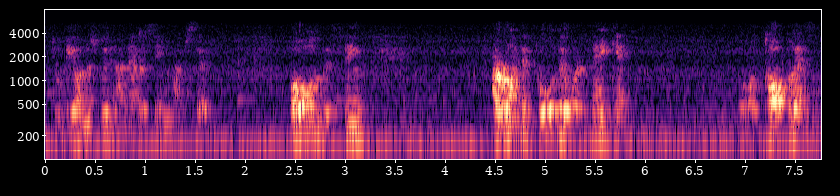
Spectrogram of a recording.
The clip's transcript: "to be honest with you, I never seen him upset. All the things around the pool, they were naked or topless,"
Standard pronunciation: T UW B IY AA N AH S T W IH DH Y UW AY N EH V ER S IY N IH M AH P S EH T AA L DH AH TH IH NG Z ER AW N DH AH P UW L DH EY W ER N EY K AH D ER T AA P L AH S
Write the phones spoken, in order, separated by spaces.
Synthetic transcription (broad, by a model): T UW B IY AA N AH S T W IH DH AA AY N EH V ER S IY IH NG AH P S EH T AA L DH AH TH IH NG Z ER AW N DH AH P UW L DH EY W ER N EY K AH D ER T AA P L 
